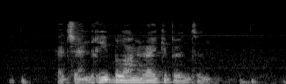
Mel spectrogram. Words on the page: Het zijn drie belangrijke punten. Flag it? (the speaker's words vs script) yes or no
no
